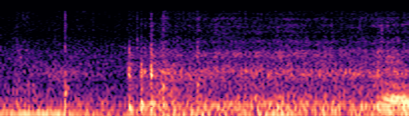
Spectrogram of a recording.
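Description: A skateboard rolls by on pavement.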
